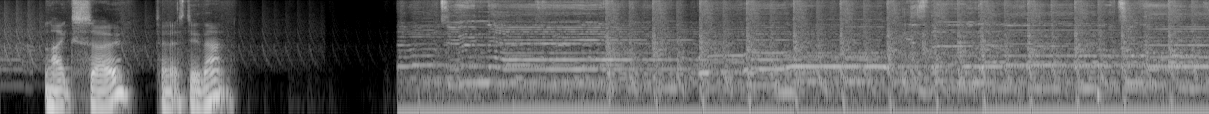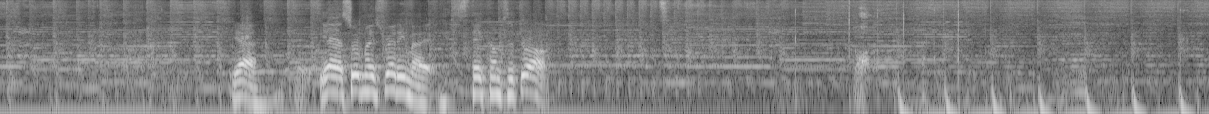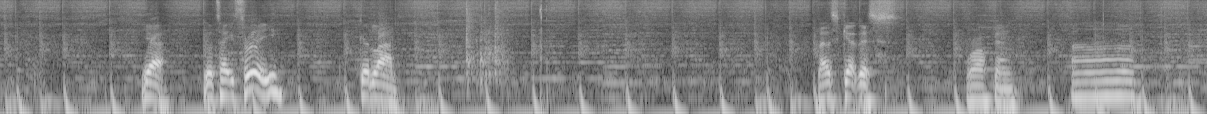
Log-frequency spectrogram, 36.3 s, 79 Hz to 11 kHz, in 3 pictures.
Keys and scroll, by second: 1.8 BackSpace, 34.9 super+d.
